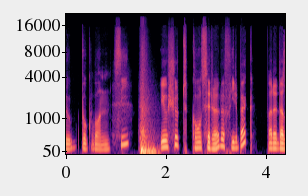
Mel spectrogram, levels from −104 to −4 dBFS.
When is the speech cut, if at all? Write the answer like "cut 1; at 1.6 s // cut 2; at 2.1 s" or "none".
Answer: cut 1; at 1.6 s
